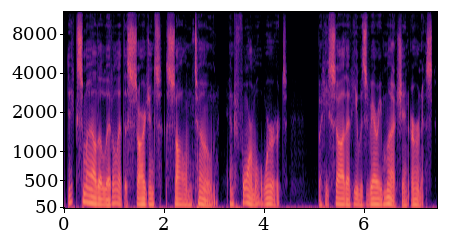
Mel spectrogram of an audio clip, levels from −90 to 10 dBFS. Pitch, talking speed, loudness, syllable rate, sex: 95 Hz, 175 wpm, -20 LUFS, 4.6 syllables/s, male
